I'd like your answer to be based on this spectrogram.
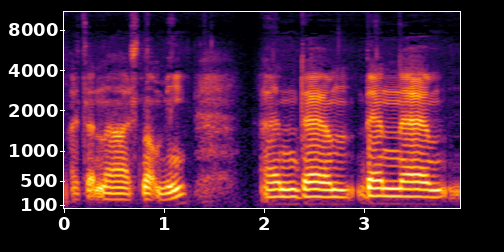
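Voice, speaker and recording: A middle-aged man with a Bangladeshi accent, a native Bengali speaker, talking casually and haltingly as a guest in a radio studio interview. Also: medium pitch, steady tone, clean tone, low-quality recording. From Bangladesh and England. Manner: halting, hesitant, frequent "you know". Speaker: interview guest, charity worker and businessman.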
